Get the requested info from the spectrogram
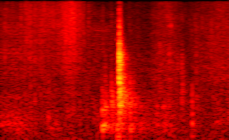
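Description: Mostly quiet, with faint rustling and one short, sharp click a little past a second in.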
